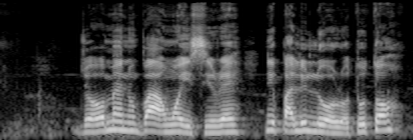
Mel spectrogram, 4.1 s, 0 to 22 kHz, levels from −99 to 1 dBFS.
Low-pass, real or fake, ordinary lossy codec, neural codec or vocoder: none; real; none; none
